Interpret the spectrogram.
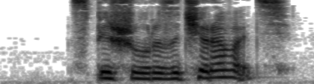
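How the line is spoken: Man's sigh. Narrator (Russian): вздохнул мужчина

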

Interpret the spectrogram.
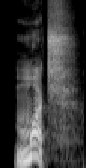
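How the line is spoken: Loud, emphatic repetition. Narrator (Russian): повторил директор громко, закрепляя термин

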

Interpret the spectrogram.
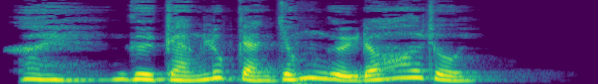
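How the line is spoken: Sighing. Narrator (Vietnamese): Giảng Đại Gia mới thở dài

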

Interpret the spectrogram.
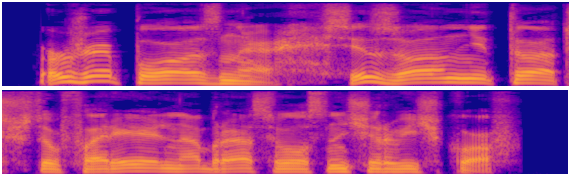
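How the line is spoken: Good-natured grumble. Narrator (Russian): добродушно проворчал цирюльник

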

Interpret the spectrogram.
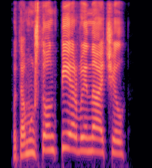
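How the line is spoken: Emotional shouted reply. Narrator (Russian): кричал в ответ радужный старший, пытаясь хоть как-то совладать со своими эмоциями

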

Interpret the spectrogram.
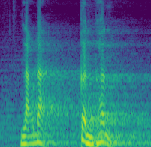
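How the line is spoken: Loud call. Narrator (Vietnamese): Qua Qua lớn tiếng kêu lên

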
